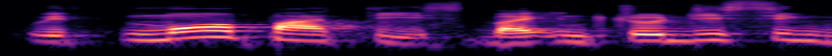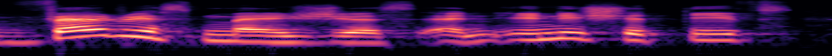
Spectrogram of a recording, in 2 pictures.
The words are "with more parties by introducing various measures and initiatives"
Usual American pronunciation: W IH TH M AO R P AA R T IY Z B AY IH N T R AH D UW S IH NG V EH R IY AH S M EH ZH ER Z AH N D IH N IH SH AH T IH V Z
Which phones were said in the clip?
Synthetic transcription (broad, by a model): W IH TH M AO P AA T IY S B AY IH N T R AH D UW S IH NG V EH R IY AH S M EH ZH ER S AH N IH N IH SH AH T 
